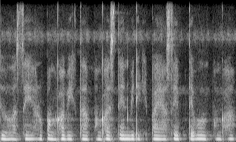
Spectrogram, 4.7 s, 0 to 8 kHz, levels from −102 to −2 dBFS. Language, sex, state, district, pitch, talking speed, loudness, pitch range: Nagamese, female, Nagaland, Dimapur, 195 Hz, 140 wpm, -19 LUFS, 190-200 Hz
